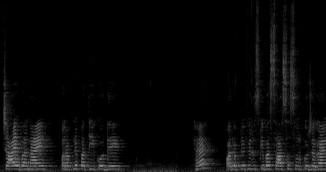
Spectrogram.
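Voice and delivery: ordinary talk, nothing marked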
